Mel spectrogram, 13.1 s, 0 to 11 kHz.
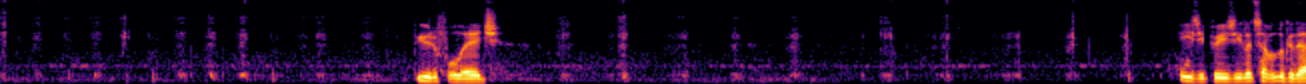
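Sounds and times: knife scraping wood: 0.0s - 3.9s, 5.5s - 11.4s.

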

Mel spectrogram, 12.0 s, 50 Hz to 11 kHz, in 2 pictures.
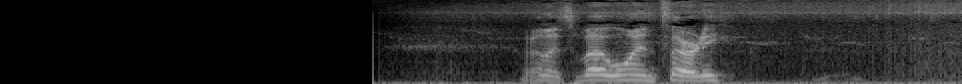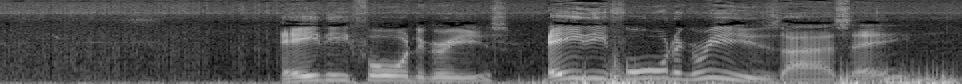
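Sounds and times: steady low rumble: 3.0s - 12.0s.

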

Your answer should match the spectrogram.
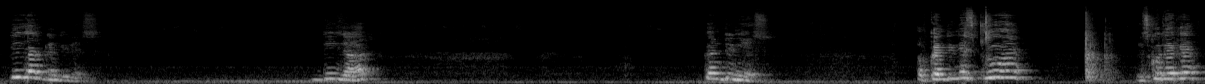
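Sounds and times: person speaking: 0.0s - 4.3s, 5.1s - 7.9s, 9.0s - 10.4s, 11.3s - 12.0s
marker scratching on whiteboard: 0.8s - 7.8s.

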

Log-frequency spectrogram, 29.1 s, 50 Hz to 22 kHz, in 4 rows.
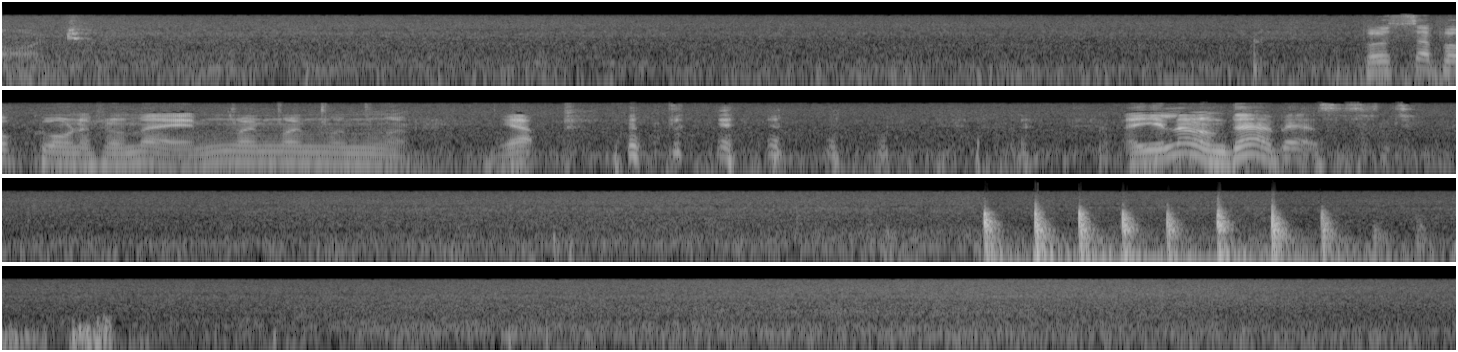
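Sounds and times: steady background hiss: 0.0s - 29.0s
quick knocks: 19.5s - 22.0s.

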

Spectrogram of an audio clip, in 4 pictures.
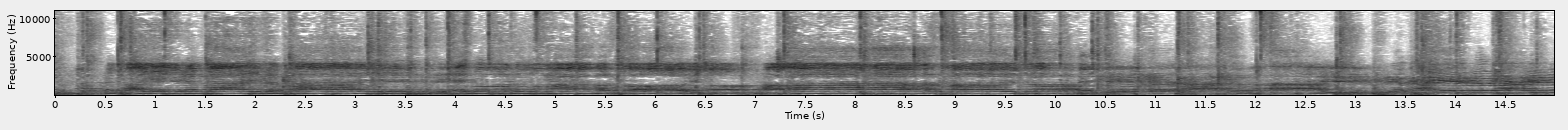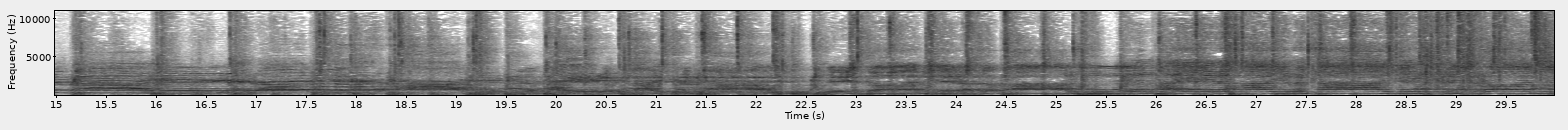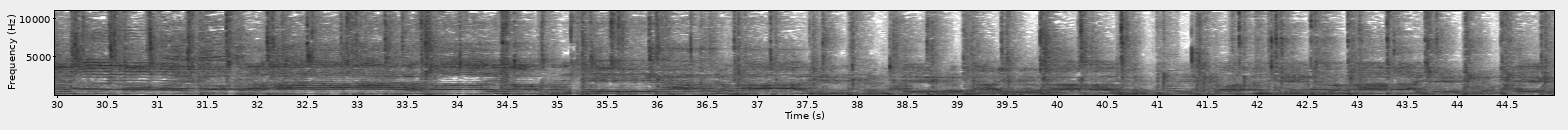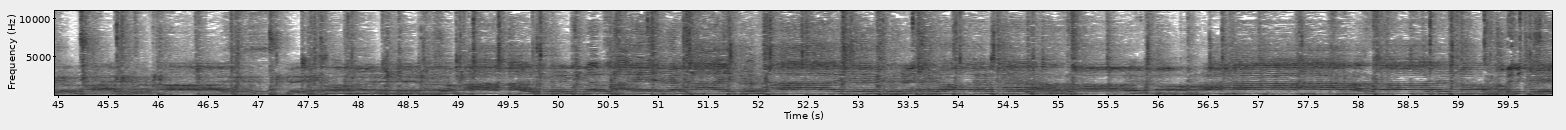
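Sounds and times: crowd of men singing in unison: 0.0s - 59.9s
rhythmic hand-clapping: 0.0s - 59.9s.

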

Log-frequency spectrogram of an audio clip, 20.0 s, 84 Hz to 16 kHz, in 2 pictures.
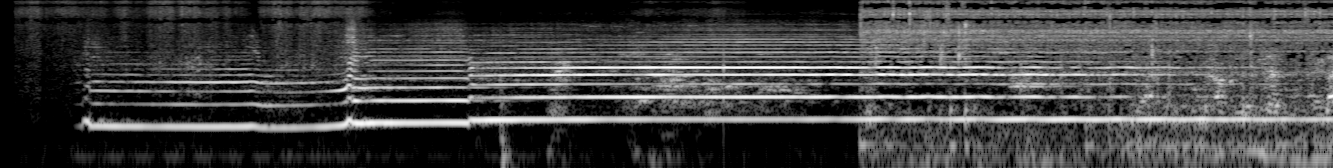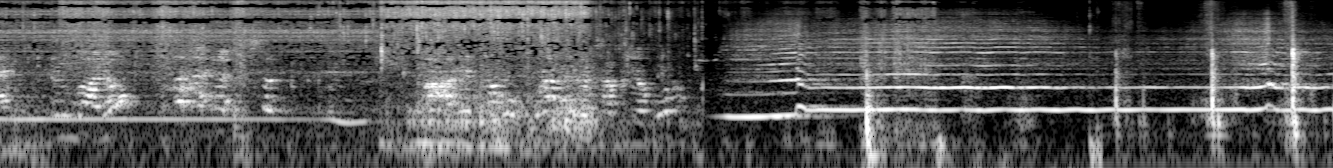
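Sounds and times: held horn-like note: 0.6s - 14.6s
water splashing over onion: 6.4s - 15.5s
tap running into metal sink: 6.5s - 10.8s, 11.6s - 15.4s.

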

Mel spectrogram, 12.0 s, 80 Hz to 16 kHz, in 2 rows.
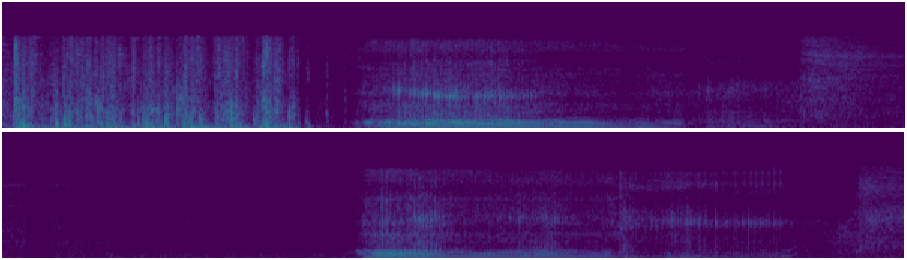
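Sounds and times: man snoring: 2.4s - 5.2s, 8.4s - 11.6s.

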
